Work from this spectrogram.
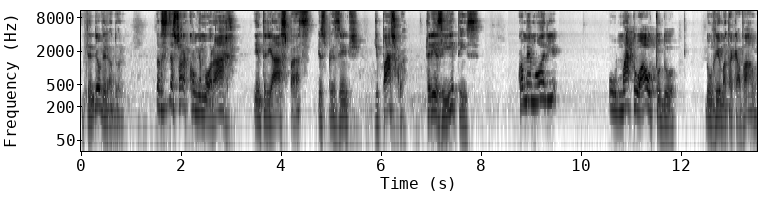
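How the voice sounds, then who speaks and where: A man at a fairly slow pace, with vocal fry, very wide pitch swings and long, frequent pauses on a very clean recording with a silent background. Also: fairly high pitch for a man. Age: 70s. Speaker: local political commentator. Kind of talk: live stream commentary. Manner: casual, conversational.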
